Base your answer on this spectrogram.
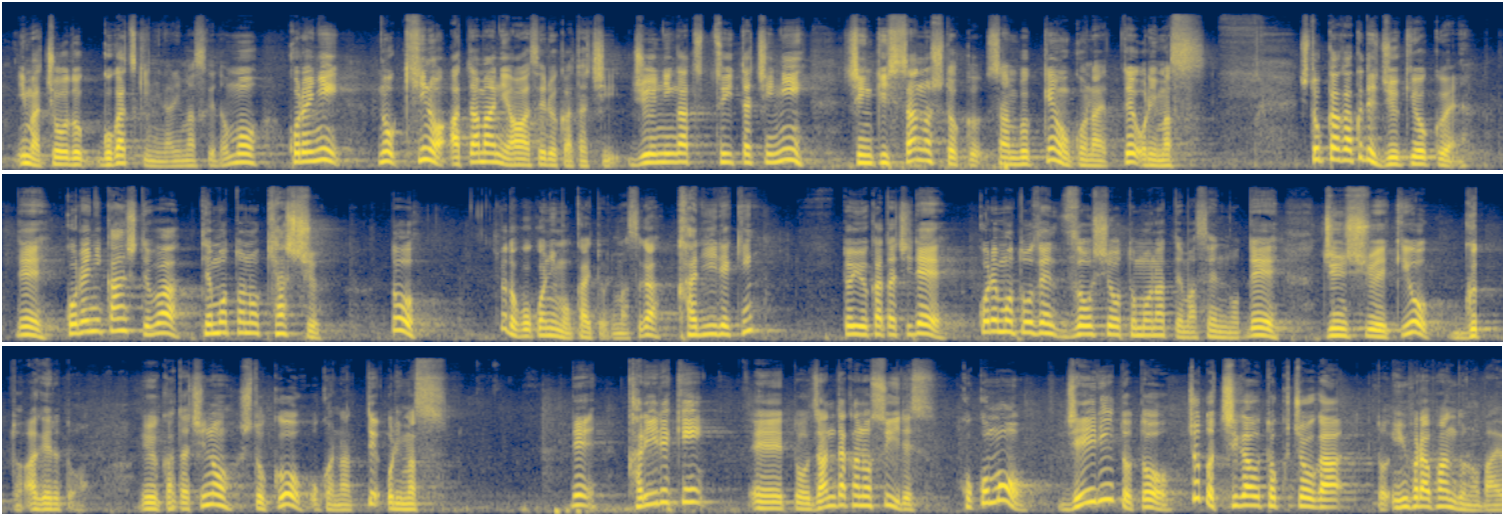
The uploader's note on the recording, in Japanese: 東京証券取引所で開催した「J-REITファン2018」に登壇した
